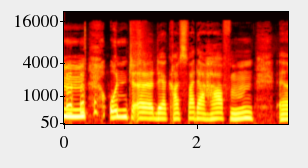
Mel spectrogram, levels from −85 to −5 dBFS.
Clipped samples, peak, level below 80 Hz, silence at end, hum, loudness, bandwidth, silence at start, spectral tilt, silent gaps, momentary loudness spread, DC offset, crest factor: under 0.1%; 0 dBFS; -54 dBFS; 0 s; none; -16 LUFS; 17 kHz; 0 s; -5.5 dB/octave; none; 8 LU; under 0.1%; 16 dB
